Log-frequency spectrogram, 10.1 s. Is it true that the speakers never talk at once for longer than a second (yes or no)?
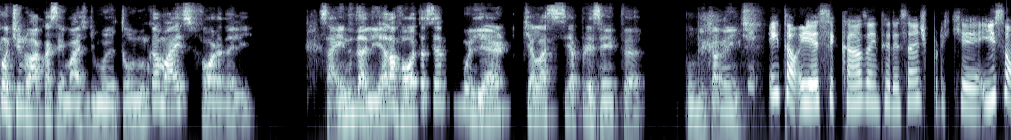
yes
